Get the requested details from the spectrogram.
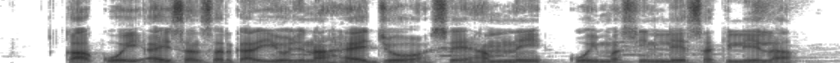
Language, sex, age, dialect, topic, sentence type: Magahi, male, 18-24, Western, agriculture, question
